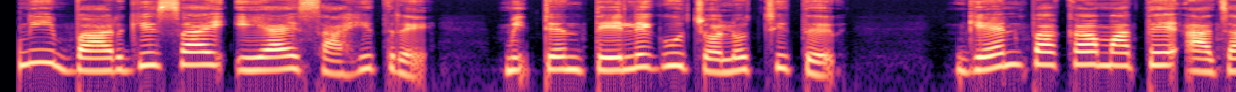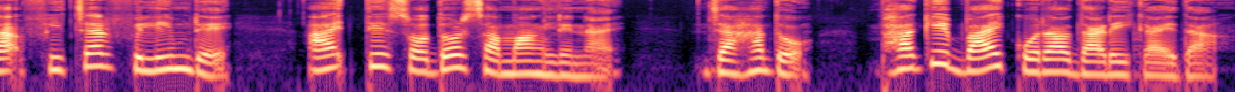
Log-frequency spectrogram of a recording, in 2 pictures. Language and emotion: Santali, neutral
